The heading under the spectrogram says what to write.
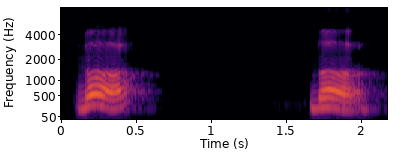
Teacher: This vocal folds are vibrating, right? And you can feel the vibration. And that's why the sound B, it's voiced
